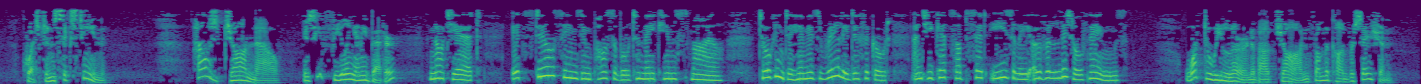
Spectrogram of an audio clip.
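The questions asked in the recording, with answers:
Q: What do we learn about John from the conversation?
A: He is still depressed and gets upset easily.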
